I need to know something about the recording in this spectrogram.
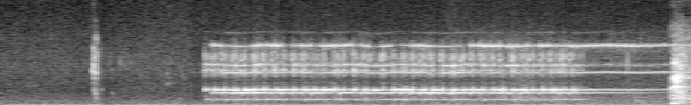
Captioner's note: telephone rings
